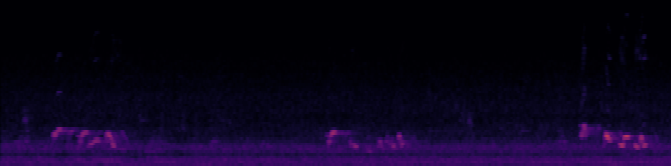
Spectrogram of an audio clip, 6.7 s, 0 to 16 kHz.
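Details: Red-whiskered bulbul used as a lure bird for trapping, recorded 26 November 2018 on a windy day; short bright warbled phrases repeat about every two to three seconds over steady wind noise.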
